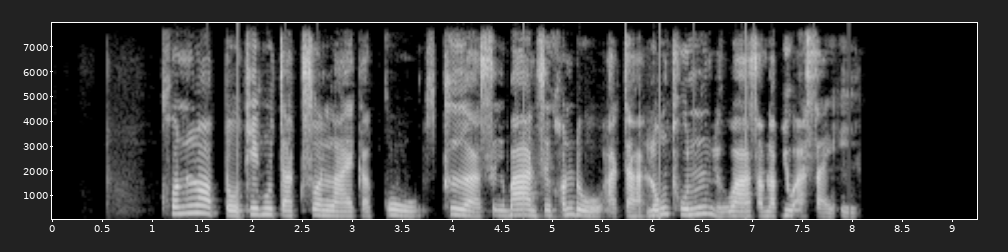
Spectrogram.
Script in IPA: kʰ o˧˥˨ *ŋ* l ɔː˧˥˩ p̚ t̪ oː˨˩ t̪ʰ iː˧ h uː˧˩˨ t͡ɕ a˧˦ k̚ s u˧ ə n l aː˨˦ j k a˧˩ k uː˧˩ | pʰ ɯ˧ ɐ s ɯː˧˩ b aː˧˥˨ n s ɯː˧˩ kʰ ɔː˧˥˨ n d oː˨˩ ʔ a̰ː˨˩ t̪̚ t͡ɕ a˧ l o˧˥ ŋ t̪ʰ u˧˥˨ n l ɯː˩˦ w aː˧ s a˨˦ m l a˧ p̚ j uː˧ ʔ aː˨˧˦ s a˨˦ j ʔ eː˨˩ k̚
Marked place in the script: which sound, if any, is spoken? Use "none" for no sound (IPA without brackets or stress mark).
n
